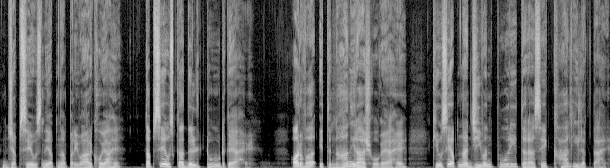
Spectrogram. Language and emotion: Hindi, sad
